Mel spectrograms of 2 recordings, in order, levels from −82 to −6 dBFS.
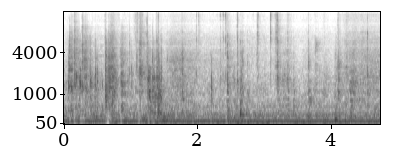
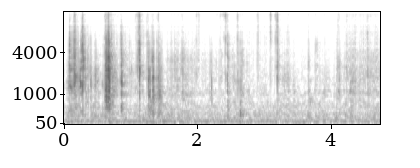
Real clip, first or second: first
